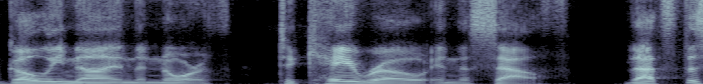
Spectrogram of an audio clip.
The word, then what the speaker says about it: Cairo: Locals pronounce it Cairo, not Cairo like Egypt.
